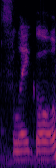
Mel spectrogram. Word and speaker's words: Slagle: And I was like, "It's like bagel, but Slagle." But So that's Slagle. that's how you pronounce it.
